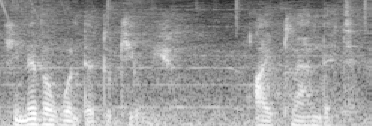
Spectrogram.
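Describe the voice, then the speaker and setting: A man's voice: on the low side, steady tone, music in the background, close to an everyday voice. An actor playing a scheming prince who stammers as he speaks. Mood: remorseful. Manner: stammering, halting.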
